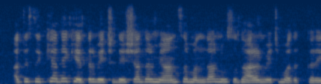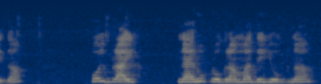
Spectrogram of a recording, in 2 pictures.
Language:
Punjabi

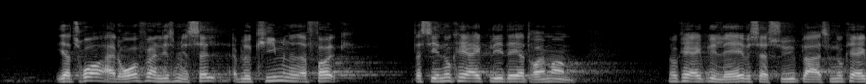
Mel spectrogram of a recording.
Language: Danish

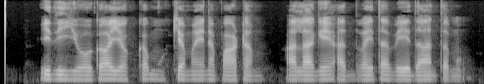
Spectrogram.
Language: Telugu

